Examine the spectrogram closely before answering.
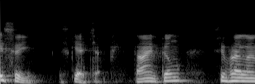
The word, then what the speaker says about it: SketchUp: Algumas pessoas inventaram uma pronúncia para SketchUp aqui no Brasil. Não, é SketchUp. No americano fala SketchUp, né? É porque a palavra up, sozinha, ela é pronunciada up.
